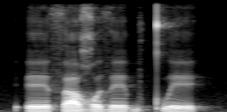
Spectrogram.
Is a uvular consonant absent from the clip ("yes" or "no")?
no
